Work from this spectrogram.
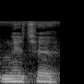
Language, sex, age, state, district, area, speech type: Hindi, male, 60+, Uttar Pradesh, Mau, rural, read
